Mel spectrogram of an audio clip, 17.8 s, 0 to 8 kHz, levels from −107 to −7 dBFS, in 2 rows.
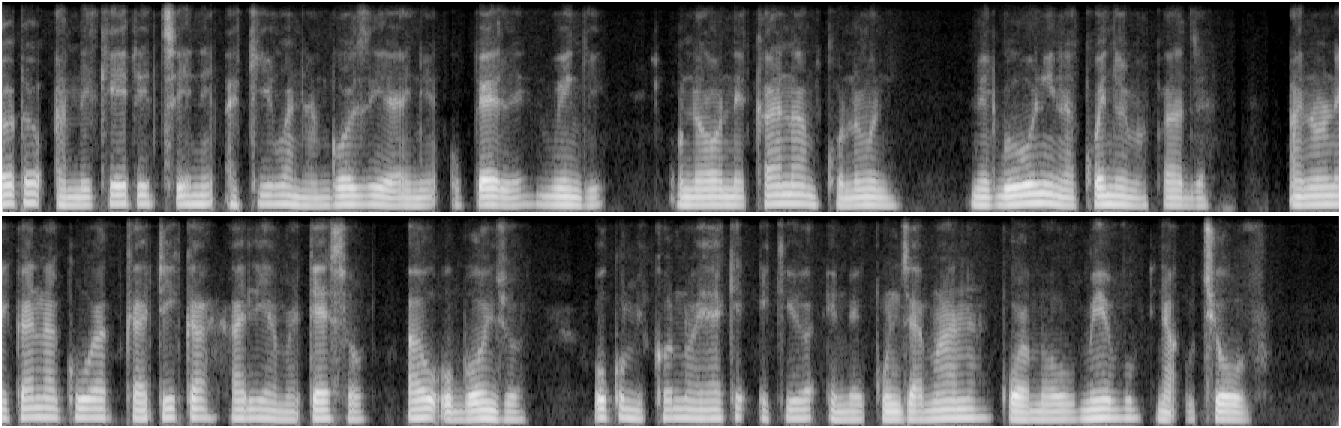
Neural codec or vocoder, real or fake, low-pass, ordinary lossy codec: codec, 16 kHz, 2 kbps, FunCodec, trained on LibriTTS, 25 frames a second; fake; 7.2 kHz; Opus, 32 kbps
